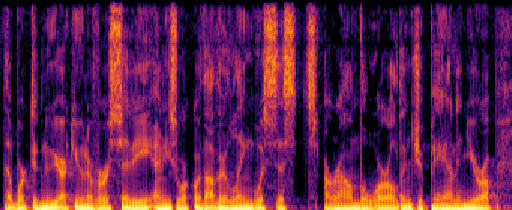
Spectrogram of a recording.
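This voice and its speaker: A man with an American accent and a fairly low pitch speaks in a monotone, flat way with a dark, mellow tone, recorded very cleanly against a silent background. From US Northeast, grew up in a Little Italy neighbourhood. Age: 60s. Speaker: pastor and radio host. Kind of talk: radio Bible teaching.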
